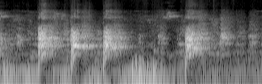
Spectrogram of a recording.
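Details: German Shepherd Leo, a household pet, sounding off when rain comes: four or five harsh, loud barks at about two per second, fading at the end, over a low rumbling background.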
